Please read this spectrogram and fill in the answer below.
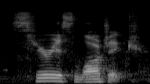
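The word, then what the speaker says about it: Cirrus Logic: It's pronounced it's spelled C I R R U S. Serious logic.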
